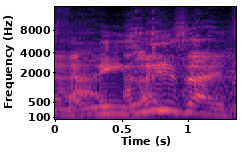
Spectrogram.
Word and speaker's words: Alizé: Alizé. Yes, please. Yeah, you like that? Yeah, yeah. Let's have some Elise. Alizé.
